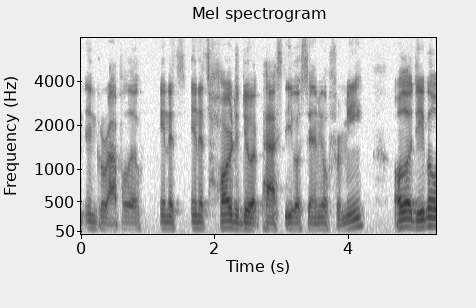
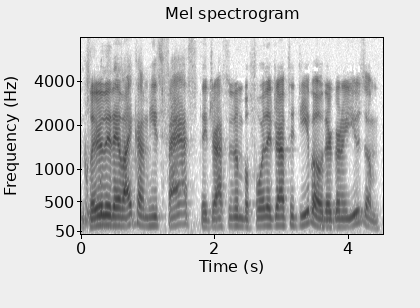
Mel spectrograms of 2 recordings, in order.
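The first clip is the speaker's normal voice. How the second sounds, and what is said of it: Yelling, loud emphatic speech. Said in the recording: “I don't know why I'm yelling at you ... I don't know why you're yelling at me either”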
